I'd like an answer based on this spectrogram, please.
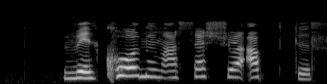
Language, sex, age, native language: Icelandic, female, 7, Icelandic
